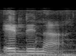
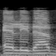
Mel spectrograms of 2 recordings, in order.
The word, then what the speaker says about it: Elidah: No, actually, my name, Elida, not Elina. Oh, Elida. No, forgive me. I'm just reading as per producer's script. Yeah. So the name is Elida, but then the name of the restaurant is Twaala.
